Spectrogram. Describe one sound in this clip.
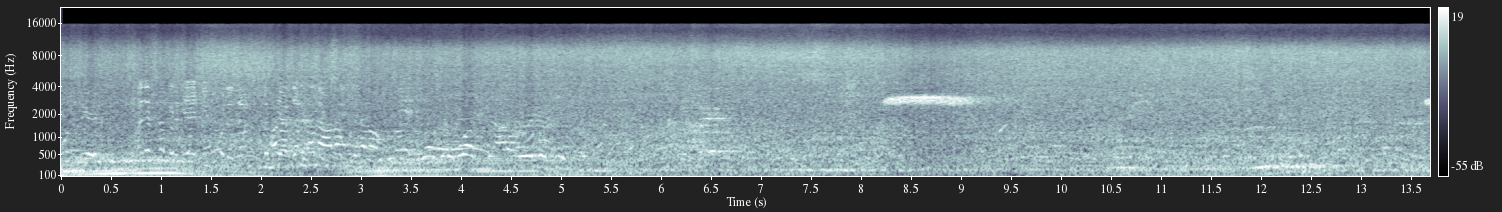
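Car engines idle and rumble nearby.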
